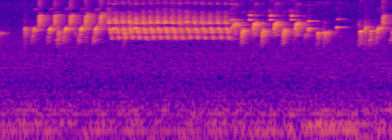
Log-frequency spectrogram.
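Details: European goldfinch, balcanica subspecies, a male kept as a tutor bird, delivers a continuous liquid twitter of rapid high chirps and buzzy trills lasting over four seconds.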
